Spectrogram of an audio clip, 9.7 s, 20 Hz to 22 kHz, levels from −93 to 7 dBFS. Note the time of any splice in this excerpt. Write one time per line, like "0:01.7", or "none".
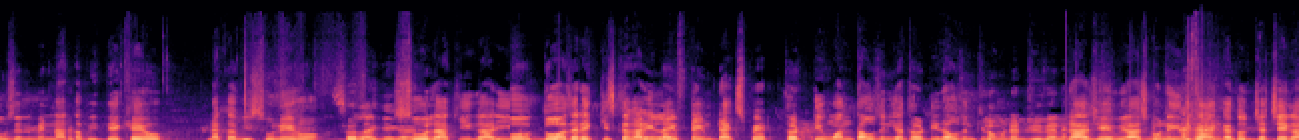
0:03.8
0:08.0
